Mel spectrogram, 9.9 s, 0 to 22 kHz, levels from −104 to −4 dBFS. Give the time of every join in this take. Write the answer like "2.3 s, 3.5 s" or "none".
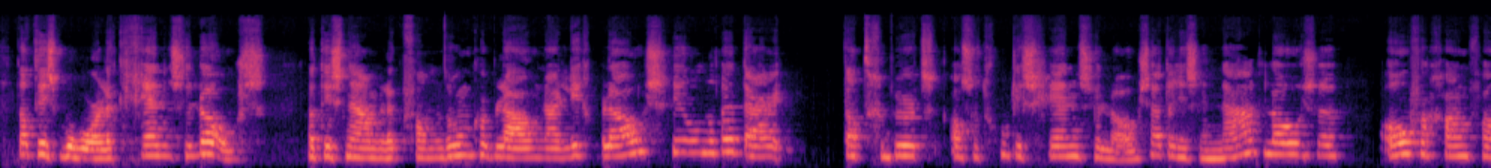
none

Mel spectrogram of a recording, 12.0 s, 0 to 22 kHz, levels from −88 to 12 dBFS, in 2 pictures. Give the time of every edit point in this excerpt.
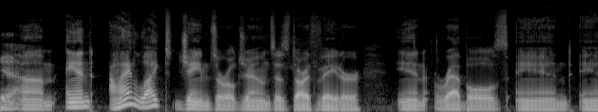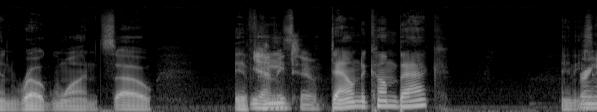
none

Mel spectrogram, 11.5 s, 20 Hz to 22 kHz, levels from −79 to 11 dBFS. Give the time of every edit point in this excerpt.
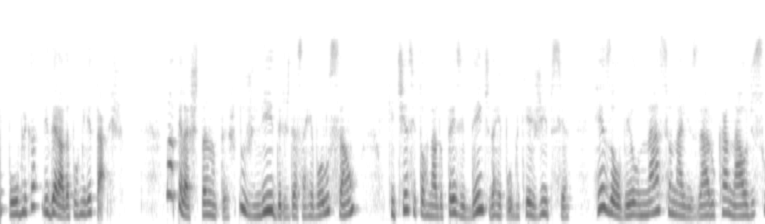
3.6 s, 5.7 s

